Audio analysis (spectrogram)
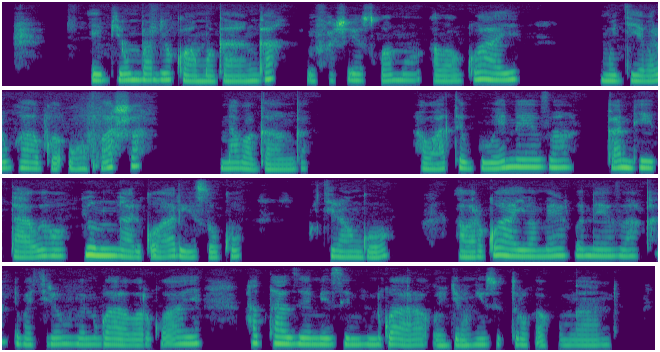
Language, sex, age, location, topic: Kinyarwanda, female, 18-24, Kigali, health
